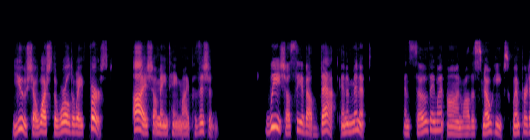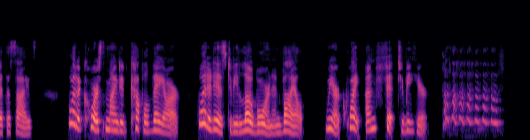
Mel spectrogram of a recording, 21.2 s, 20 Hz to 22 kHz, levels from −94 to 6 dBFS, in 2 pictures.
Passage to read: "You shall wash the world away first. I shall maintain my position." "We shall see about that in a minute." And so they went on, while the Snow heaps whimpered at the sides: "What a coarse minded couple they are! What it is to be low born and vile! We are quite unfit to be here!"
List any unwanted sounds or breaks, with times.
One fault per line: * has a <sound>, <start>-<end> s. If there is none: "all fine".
* has a laugh, 19.4-20.7 s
